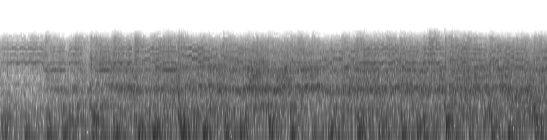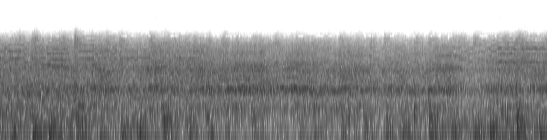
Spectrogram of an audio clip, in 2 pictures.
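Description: A large crowd cheers and shouts a warm welcome in a Beijing opera and folk-art performance, a scene of Chinese volunteer soldiers and Korean troops and civilians greeting a visiting delegation from home. The roar is loud, dense and unbroken throughout.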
